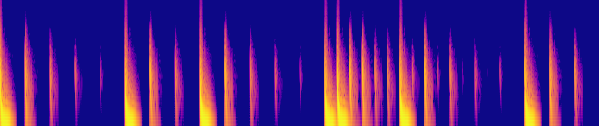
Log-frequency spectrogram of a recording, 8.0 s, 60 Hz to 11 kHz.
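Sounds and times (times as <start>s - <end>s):
wet kick drum: 0.0s - 0.2s, 1.7s - 1.9s, 2.7s - 2.9s, 4.4s - 5.6s, 7.0s - 7.2s.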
